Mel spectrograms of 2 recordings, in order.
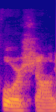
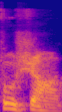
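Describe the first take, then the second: First: The name is said with an R sound. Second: The name is said without an R sound. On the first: The speaker calls it wrong. "You don't pronounce that R" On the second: The speaker calls it right. "I got to say it right"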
